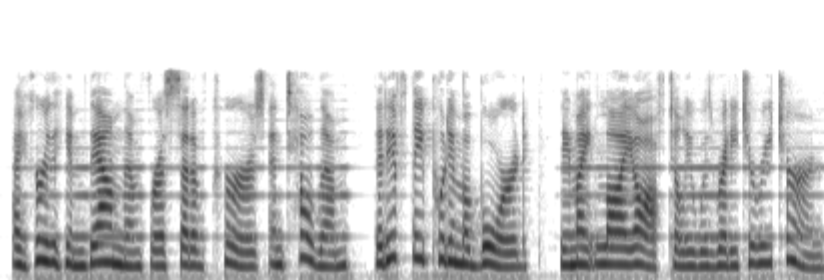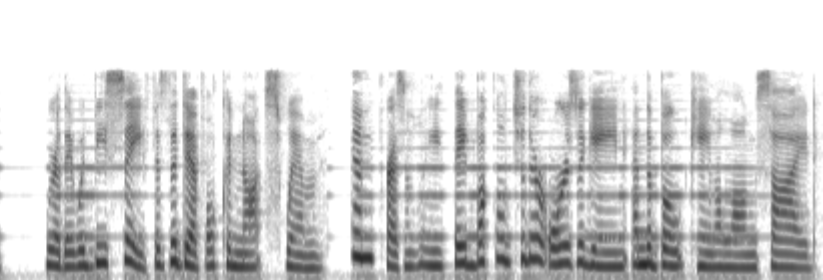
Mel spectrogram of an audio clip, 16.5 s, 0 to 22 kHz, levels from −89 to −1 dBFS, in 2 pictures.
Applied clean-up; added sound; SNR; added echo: neural mask model RNNoise.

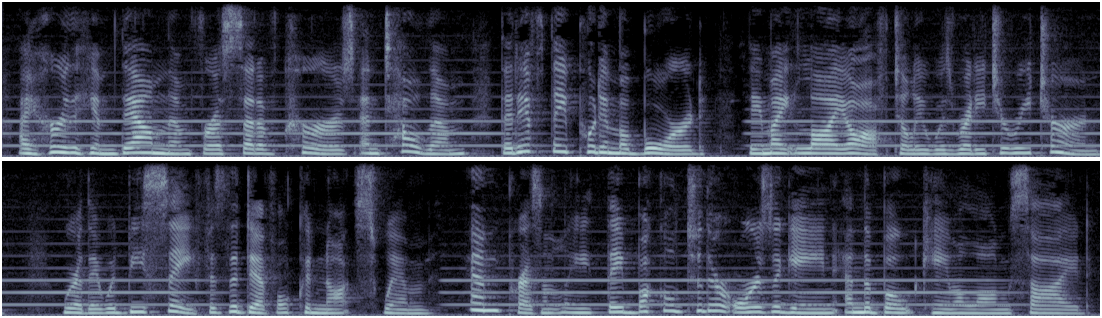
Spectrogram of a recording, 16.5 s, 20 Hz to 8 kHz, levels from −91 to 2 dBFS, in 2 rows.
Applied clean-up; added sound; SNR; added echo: none; Wind instrument, woodwind instrument; 14 dB; none.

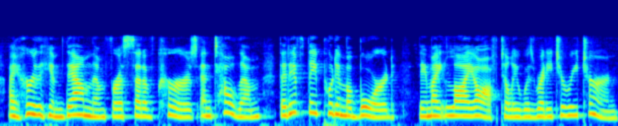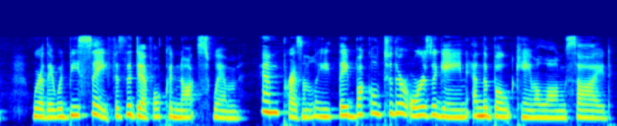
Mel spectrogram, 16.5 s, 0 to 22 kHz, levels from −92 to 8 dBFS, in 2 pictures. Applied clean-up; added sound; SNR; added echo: neural mask model Resemble Enhance denoiser.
